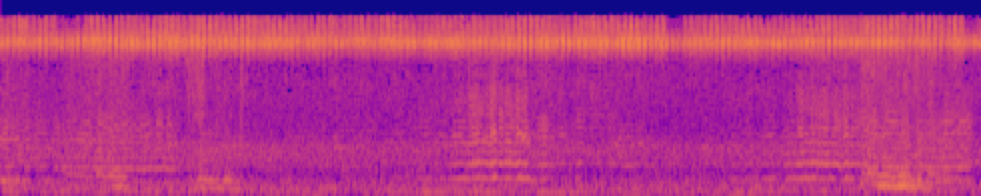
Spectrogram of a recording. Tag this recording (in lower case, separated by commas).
housefly, bee or wasp, insect, mosquito, cricket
